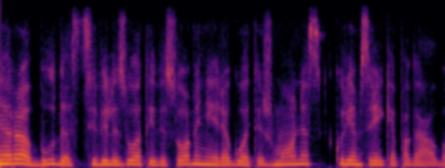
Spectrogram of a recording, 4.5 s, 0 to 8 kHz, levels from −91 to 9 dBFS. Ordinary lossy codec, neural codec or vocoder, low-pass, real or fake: Opus, 16 kbps; none; 7.2 kHz; real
